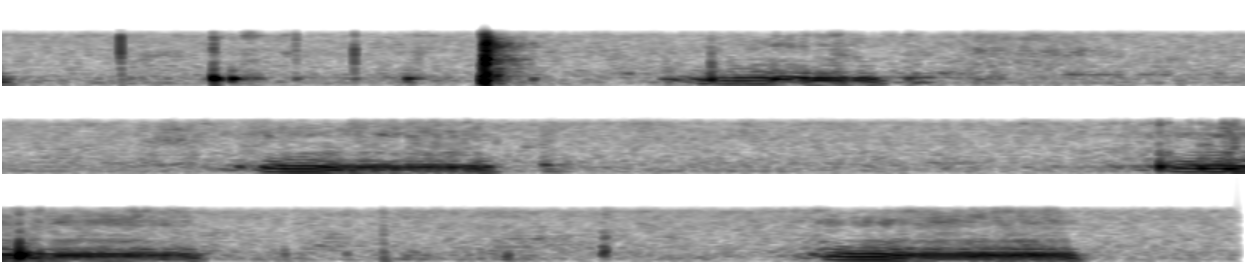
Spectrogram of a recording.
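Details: Drunk man passed out asleep and snoring: four rhythmic buzzing snores, roughly one every three seconds, with quiet pauses between and a few clicks early on.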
